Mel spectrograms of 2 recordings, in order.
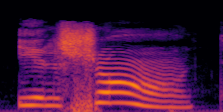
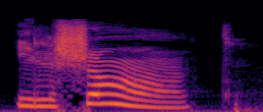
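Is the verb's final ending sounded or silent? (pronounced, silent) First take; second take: silent; silent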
